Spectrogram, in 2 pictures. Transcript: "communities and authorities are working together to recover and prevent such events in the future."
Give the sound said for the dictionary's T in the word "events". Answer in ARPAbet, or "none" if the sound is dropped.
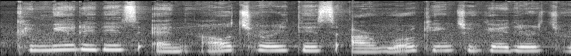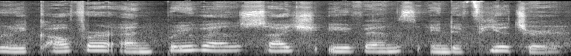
T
